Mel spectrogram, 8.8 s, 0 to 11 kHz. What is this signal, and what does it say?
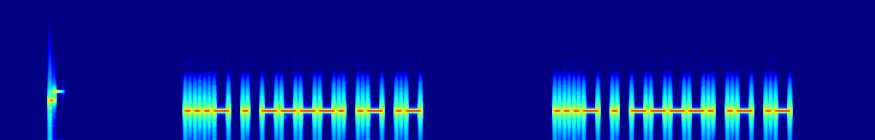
Morse code, heard as a keyed tone, about 25 wpm, 700 Hz. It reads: VE9AA VE9AA
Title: Call Signs Repeated 3x - 25wpm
